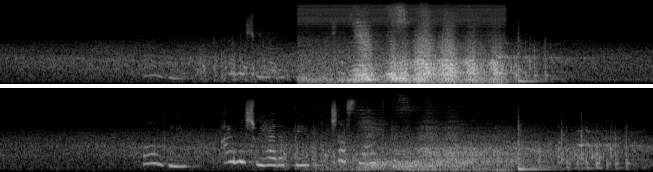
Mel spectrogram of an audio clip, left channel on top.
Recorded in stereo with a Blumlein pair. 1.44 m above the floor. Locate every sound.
1.4 s a woman speaking: 30° right, 1.0 m
3.0 s laughter: 40° left, 2.5 m
5.2 s a snare drum: 10° right, 1.1 m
